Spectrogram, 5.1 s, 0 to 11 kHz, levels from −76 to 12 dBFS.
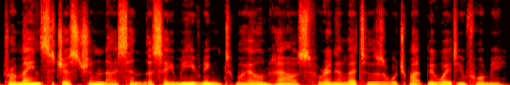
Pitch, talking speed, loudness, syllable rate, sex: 150 Hz, 245 wpm, -17 LUFS, 6.2 syllables/s, male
